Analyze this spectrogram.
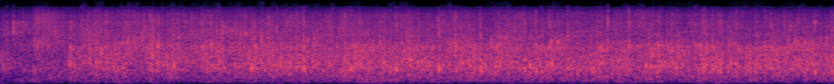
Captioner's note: applause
